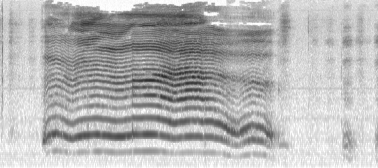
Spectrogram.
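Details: Infant fake crying for attention with no tears: a single steady, drawn-out wail of about three seconds.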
